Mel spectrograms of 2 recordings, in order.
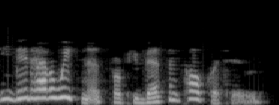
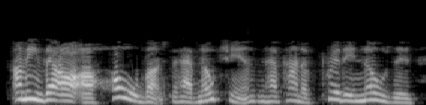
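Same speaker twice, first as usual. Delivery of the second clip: put-on loud, high, brash country girl; a loud, high swamp witch bragging to the family; 5 semitones higher, 6 dB louder than usual. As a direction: belt it out like a cocky backwoods girl. [name]'s rowdy swamp girl voice.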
